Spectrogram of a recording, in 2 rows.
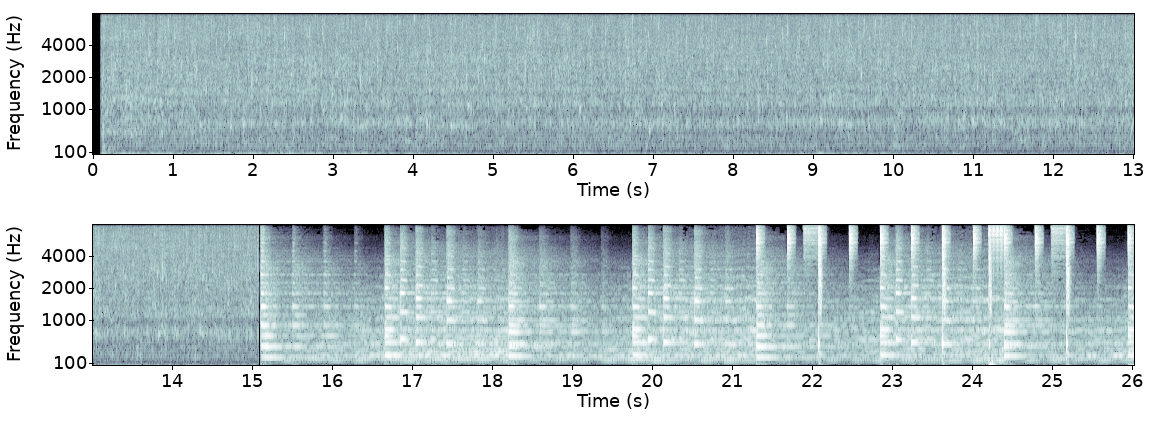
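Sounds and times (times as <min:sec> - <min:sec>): water trickling onto pebbles: 0:00.1 - 0:15.1.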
